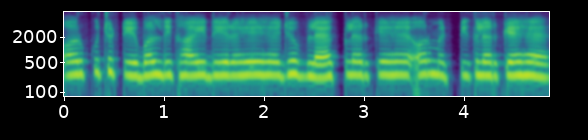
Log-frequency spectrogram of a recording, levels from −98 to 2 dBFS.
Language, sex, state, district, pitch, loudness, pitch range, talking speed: Hindi, female, Chhattisgarh, Raipur, 255 Hz, -14 LUFS, 250-265 Hz, 210 wpm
